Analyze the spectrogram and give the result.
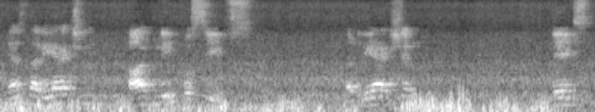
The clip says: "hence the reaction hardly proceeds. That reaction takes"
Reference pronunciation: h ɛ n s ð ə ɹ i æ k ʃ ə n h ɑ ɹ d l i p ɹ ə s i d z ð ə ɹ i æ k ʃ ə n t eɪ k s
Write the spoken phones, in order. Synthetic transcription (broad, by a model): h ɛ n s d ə ɹ i æ k ʃ ə n h ɑ ɹ d l i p ə s i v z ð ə ɹ i æ k ʃ ə n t eɪ k s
